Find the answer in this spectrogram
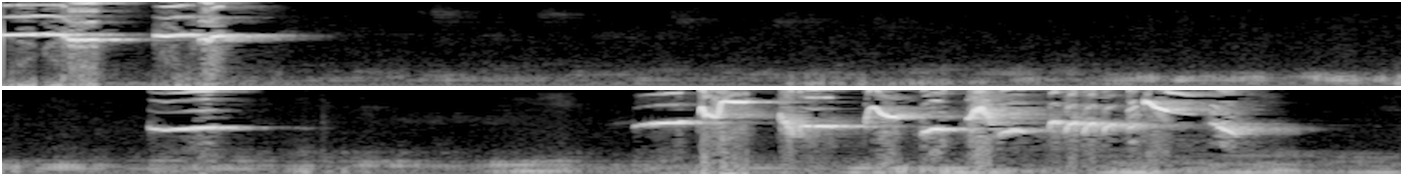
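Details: Orange-headed thrush calling to goad rival birds into full song. Two sharp notes open the recording, then a lone clipped note after a quiet stretch, then a rapid two-second burst of varied, squeaky, down-slurred notes.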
